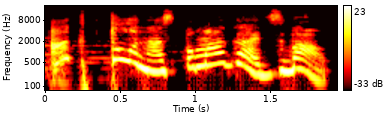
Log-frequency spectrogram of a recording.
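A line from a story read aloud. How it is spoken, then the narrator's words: Shouting in unison. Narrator (Russian): закричали мы в один голос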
